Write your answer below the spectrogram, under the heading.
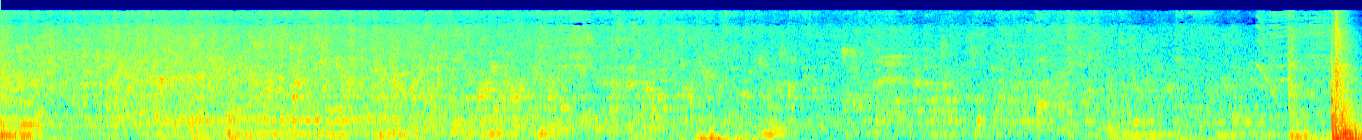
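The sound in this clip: A toilet flushing: a steady rush of water runs throughout, then a sharp, louder surge of water comes right at the end.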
